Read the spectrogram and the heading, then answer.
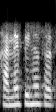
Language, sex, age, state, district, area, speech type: Marathi, female, 45-60, Maharashtra, Akola, urban, conversation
